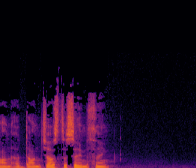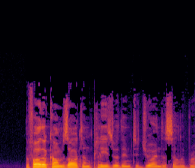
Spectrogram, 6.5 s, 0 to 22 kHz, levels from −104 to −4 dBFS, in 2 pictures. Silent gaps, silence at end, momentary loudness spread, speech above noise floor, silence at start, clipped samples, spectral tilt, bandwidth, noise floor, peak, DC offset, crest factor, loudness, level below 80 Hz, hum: none; 0 s; 17 LU; 48 dB; 0 s; under 0.1%; -6 dB/octave; 11.5 kHz; -77 dBFS; -8 dBFS; under 0.1%; 22 dB; -29 LUFS; -66 dBFS; none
